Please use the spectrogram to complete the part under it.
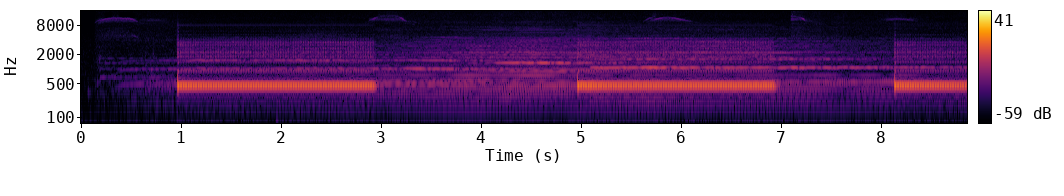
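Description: A phone handset plays loud, steady tones that pause and return.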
